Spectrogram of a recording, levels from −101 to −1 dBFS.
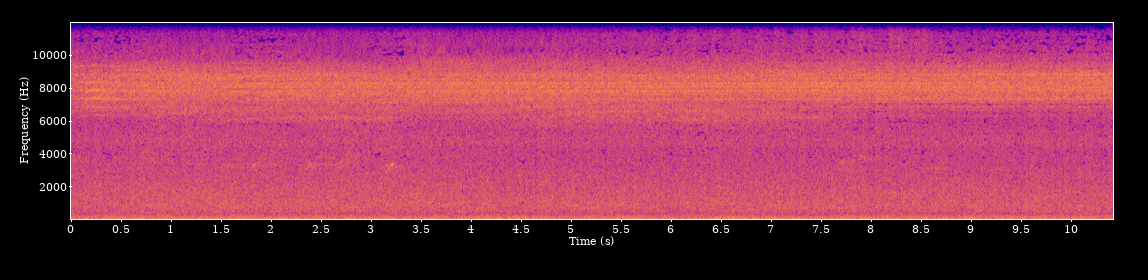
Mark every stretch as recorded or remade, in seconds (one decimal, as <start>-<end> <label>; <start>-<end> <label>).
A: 0.0-0.8 recorded; 0.8-1.6 remade; 1.6-2.2 recorded; 2.2-3.0 remade; 3.0-3.4 recorded; 3.4-5.2 remade; 5.2-10.4 recorded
